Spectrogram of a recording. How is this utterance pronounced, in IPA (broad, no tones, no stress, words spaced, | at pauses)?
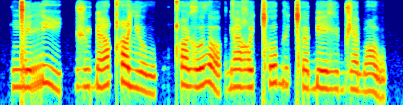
ŋ͡ǀeri | ʒyɠæ qʰilʲow | qʰʉɣoðɔ | ɡæʁy ǀʰobʉǀʰœ ɠe ɣybʒæbɑw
